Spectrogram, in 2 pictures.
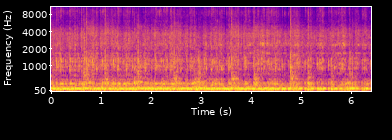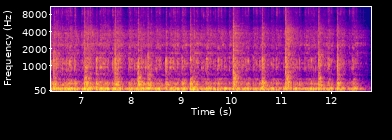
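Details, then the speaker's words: V8 first fire-up, lumpy running with irregular sharp pops and cracks through the rumble; missing, popping and backfiring caused by two spark plug wires installed backwards. "I had 2 plug wires on backwards, and that was the reason why it kept missing and popping and backfiring the whole time."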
